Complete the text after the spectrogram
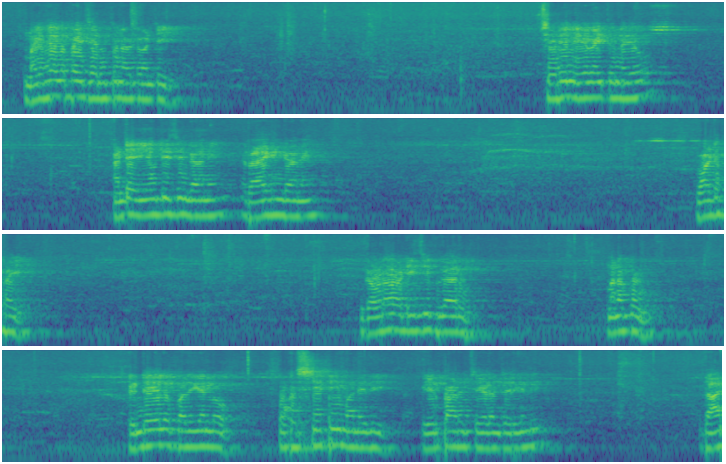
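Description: A man speaks loudly through a microphone and loudspeaker in short bursts with pauses.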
